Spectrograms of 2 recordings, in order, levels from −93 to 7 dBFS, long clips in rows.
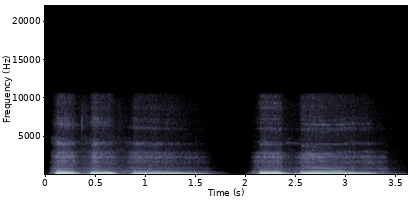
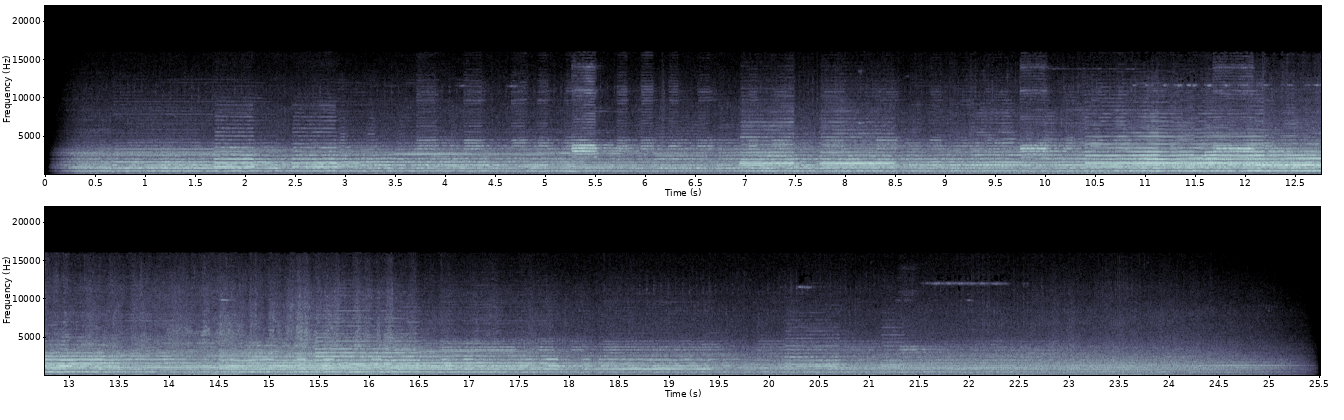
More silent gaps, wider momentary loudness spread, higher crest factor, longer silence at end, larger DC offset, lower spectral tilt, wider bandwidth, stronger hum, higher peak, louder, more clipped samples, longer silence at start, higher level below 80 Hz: first, 1.93-2.01 s vs none; second, 11 LU vs 14 LU; second, 12 dB vs 18 dB; about the same, 0.3 s vs 0.25 s; neither; first, -10 dB/octave vs -2.5 dB/octave; second, 4.3 kHz vs 15 kHz; neither; second, -6 dBFS vs -2 dBFS; about the same, -21 LUFS vs -19 LUFS; neither; about the same, 0.1 s vs 0.15 s; first, -28 dBFS vs -48 dBFS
